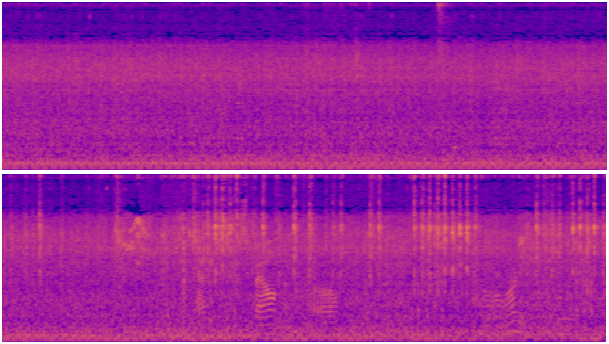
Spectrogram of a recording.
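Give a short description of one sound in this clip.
A bus engine drones steadily as the bus drives along.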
